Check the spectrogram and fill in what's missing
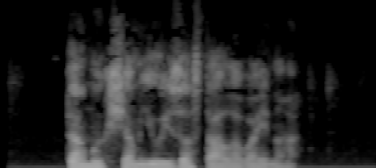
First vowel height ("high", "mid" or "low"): low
